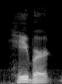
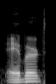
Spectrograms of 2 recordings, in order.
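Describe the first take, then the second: First: The name is said with an English-style pronunciation. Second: The name is said without an English-style pronunciation. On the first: "I feel like I'm a little more uh, Anglo pronouncing it like that" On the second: "Is that how I would say it?"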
